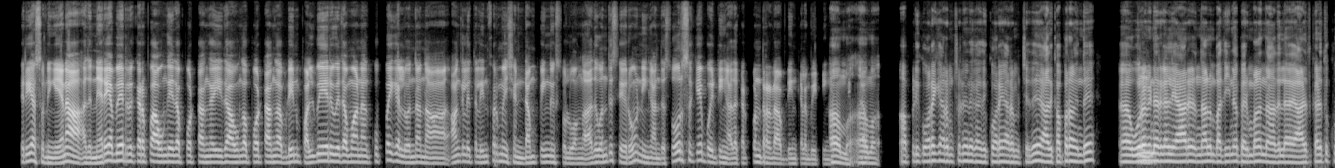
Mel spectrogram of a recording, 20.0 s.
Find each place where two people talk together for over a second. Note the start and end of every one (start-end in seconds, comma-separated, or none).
none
